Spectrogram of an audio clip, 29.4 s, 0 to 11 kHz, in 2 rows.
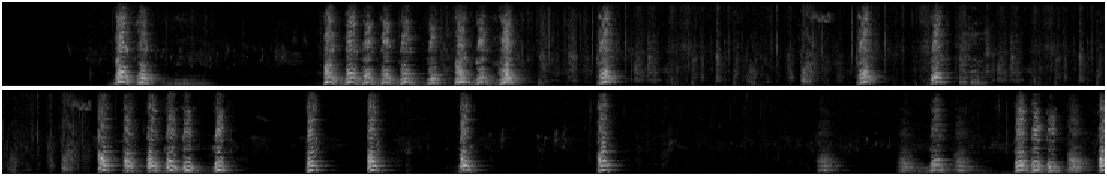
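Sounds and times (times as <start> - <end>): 
Collie Airedale cross dogs barking: 1.4 - 2.6, 4.2 - 7.3, 7.9 - 14.0, 14.8 - 17.9, 18.8 - 20.0, 20.8 - 21.2, 22.6 - 23.0, 25.5 - 26.0, 26.6 - 29.4.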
